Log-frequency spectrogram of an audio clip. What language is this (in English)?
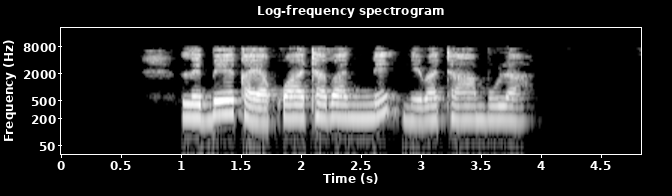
Ganda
